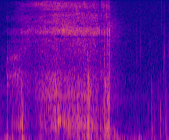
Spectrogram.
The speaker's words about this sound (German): Ich schlürfe mal ins Mikrofon.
